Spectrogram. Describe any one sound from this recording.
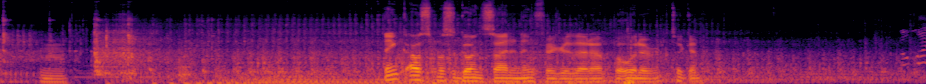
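An old generator engine starts and rumbles steadily.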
